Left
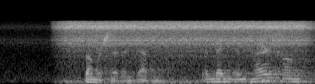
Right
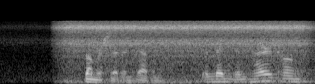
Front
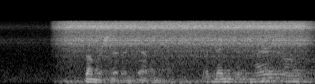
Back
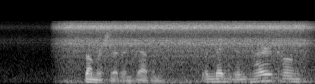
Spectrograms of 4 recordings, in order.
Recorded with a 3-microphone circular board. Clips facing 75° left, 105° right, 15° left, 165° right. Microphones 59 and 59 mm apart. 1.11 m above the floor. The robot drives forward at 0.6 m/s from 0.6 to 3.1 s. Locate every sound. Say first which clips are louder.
0.8 s a man speaking: right 6 dB, back 7 dB; 150° right, 0.8 m; by 3.0 s 170° right, 1.9 m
